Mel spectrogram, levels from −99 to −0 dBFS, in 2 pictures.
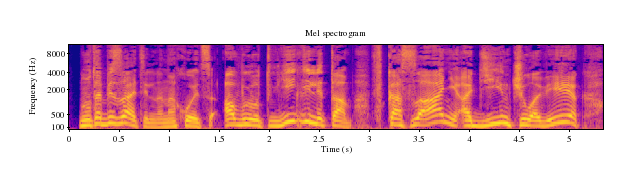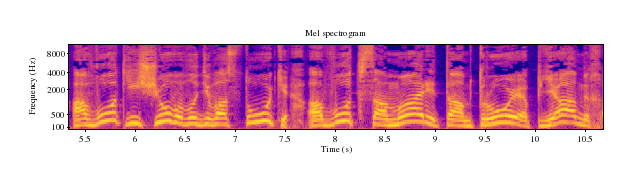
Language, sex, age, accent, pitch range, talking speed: Russian, male, 20-39, native, 140-215 Hz, 140 wpm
